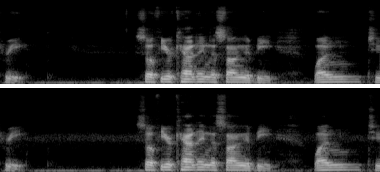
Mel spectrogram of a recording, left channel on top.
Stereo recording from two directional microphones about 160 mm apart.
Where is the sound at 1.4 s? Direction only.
Centre (ahead or behind).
